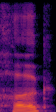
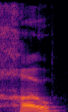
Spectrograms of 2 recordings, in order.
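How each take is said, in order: First: The name ends with a hard g sound. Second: The name ends on an open vowel. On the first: The speaker calls it wrong. "I pronounced the author's name Tina Höeg, and I was told that was wrong" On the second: The speaker calls it right. "it's pronounced Ho"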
